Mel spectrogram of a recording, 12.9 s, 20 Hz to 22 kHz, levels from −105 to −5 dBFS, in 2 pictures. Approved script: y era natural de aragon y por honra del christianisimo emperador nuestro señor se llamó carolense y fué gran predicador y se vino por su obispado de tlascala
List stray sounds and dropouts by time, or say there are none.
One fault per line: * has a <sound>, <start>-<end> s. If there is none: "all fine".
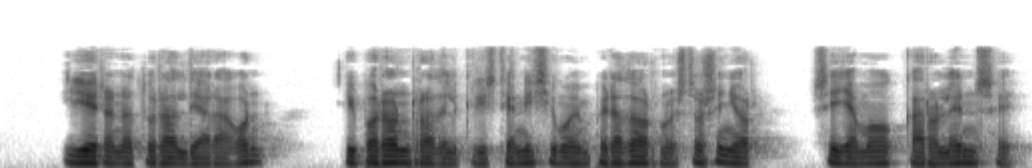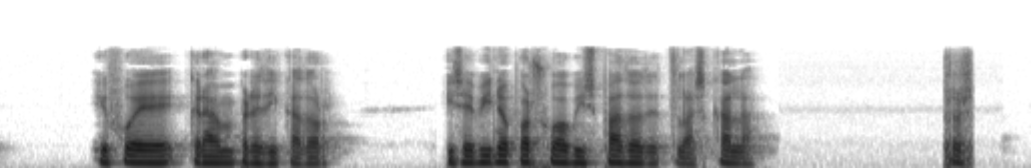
* has a laugh, 12.3-12.5 s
